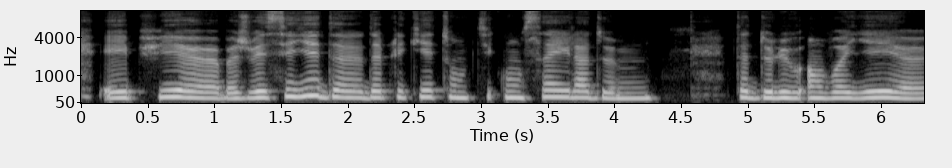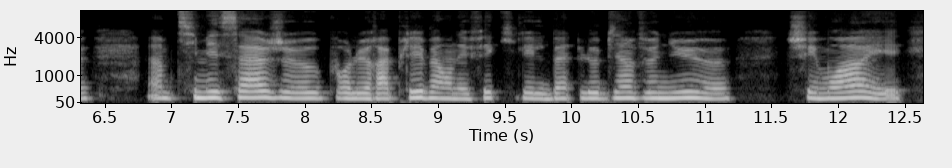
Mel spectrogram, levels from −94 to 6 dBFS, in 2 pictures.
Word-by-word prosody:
et 210 +1 +2
puis, 235 +3 +2
heu, 205 -3 +2
bah, 190 0 -1
je 200 +1 -3
vais 215 - +6
essayer 255 +5 +3
de 225 -2 +1
d'appliquer 220 +2 -2
ton 225 -3 -2
petit 205 +1 -13
conseil 225 +2 0
là. 220 -1 +1
De 195 -1 -3
mmh 190 +1 -2 0.6
peut-être 220 -4 0
de 210 +1 +2
lui 210 0 +3
envoyer, 205 +1 +2
heu, 185 0 -2 0.5
un 200 - -2
petit 195 +2 -6
message, 215 +1 +3
heu, 195 -1 0
pour 195 0 -4
lui 185 0 +1
rappeler, 185 +4 0
bah, 200 -1 0
en 185 -1 -1
effet 180 +3 -3
qu'il 205 0 -15
est 190 - -1
le 180 - -2
ben 185 +1 -3
le 195 0 0
bienvenu, 200 +1 +1
heu, 180 -1 -3 0.5
chez 200 -3 -3
moi 200 +4 +3
et 175 - -3
205 Hz, 190 wpm, -24 LUFS, 195-220 Hz, 0.6 s, vais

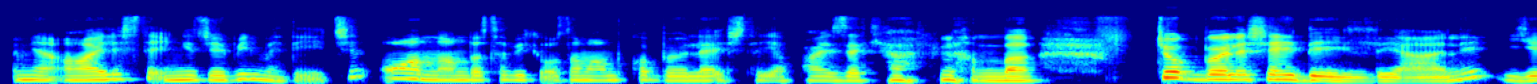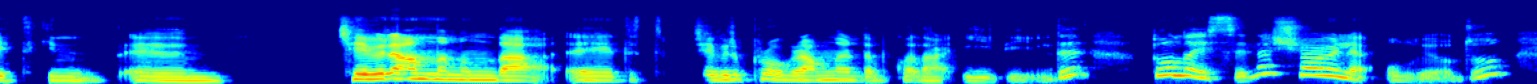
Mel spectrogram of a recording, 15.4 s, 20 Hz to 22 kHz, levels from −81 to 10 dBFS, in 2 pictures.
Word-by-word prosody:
ya 170 -1 -1
ailesi 175 +4 0
de - - -4
İngilizce 170 0 -2
bilmediği 185 -8 -6
için 285 +2 -10
o - - -5
anlamda 170 -6 0
tabii 175 +1 -7
ki - - -13
o - - -6
zaman 165 0 -5
bu - - -18
ka 175 0 -9
böyle 150 0 -3
işte 150 - -10
yapay 150 +2 -7
zekâ 150 +2 -3
filan 155 -4 -3
da 150 0 +5 0.6
çok 255 -8 +8
böyle 190 -1 +7
şey 185 -3 +3
değildi 140 -4 +2
yani 135 - -2
yetkin. 150 0 -6
Emm, 145 -2 -2 0.6
çeviri 210 +1 +8
anlamında, 175 -6 +4
eee, 160 -2 -2
dıt - - -19 0.2
çeviri 175 0 -3
programları 170 -3 -1
da - - -5
bu - - -19
kadar 140 0 -6
iyi 130 -3 -9
değildi. 325 +8 -8 0.3
Dolayısıyla 340 - 0
şöyle 355 -8 +1
oluyordu: 400 +2 -10
170 Hz, 160 wpm, -22 LUFS, 150-195 Hz, 0.6 s, çok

